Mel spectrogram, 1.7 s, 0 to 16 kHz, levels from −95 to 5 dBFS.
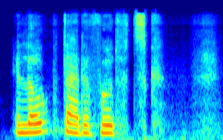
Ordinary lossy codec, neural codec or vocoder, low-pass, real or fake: Opus, 32 kbps; codec, 16 kHz in and 24 kHz out, 0.4 kbps, LongCat-Audio-Codec, two codebook decoder; 10.8 kHz; fake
